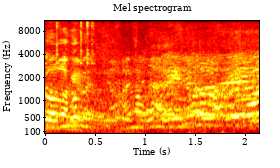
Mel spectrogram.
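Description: Crowd of football fans chattering in the open, many overlapping voices with no single speaker standing out.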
